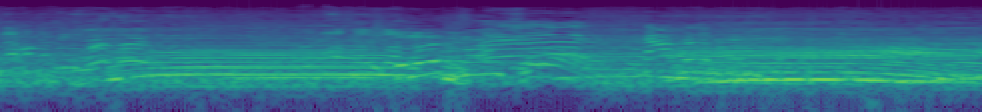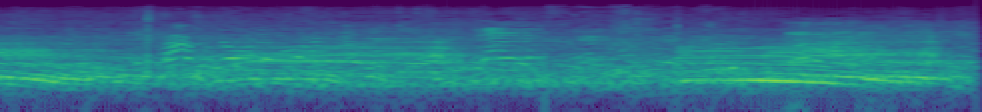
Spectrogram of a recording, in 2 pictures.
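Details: Cattle being unloaded from a stranded trawler onto the bank: long, loud harmonic moos rising and falling, several overlapping in sequence over ten seconds, with faint voices of people in the background.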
